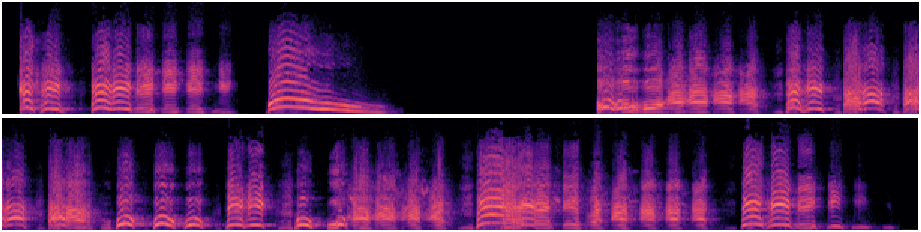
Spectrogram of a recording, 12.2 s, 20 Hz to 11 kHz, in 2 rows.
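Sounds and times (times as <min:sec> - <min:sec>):
man laughing crazily: 0:00.1 - 0:01.6, 0:04.0 - 0:12.1.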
